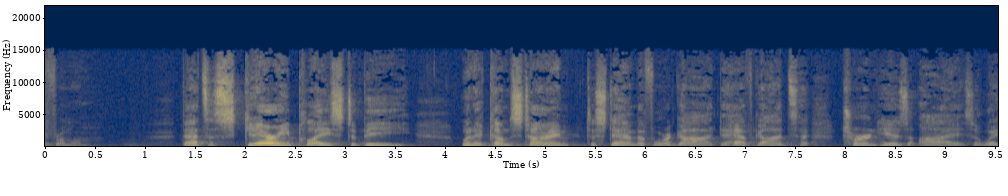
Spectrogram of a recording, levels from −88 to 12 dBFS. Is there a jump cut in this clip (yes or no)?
no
